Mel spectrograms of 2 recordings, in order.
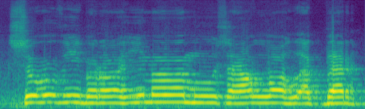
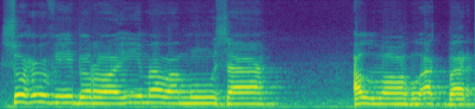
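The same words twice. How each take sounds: First: The two phrases run together without a pause. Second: A brief pause separates the two phrases. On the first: The speaker calls it wrong. "Itu namanya langsung" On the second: The speaker calls it right. "Ada diamnya sejenak"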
